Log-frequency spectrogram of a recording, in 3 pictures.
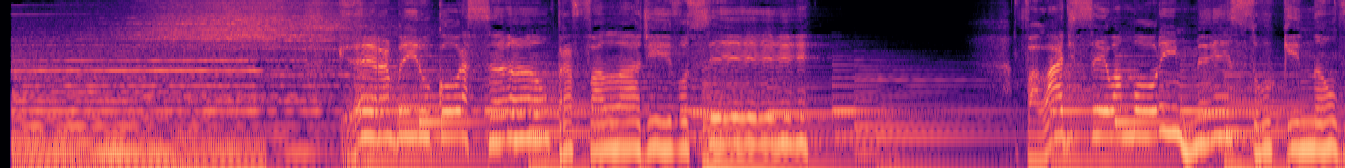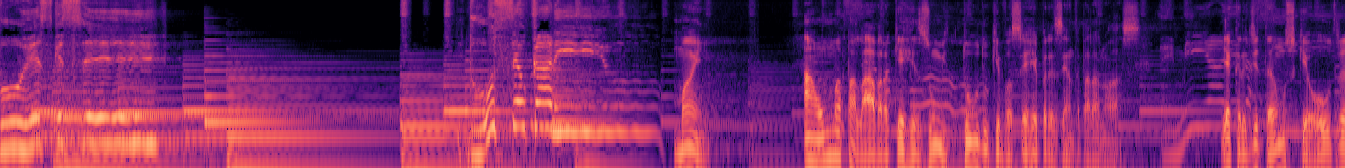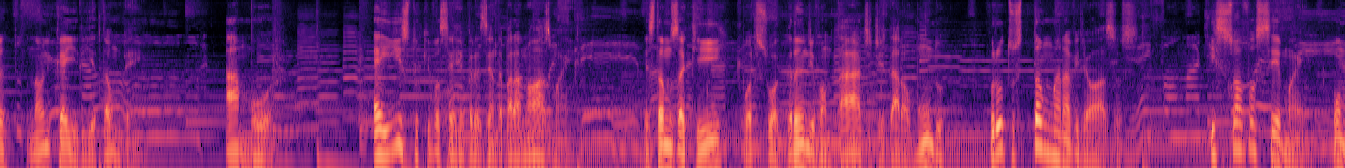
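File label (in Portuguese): birthday MAE male, telemensagem; aniversario mae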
